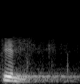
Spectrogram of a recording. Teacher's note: لكن ما تقلقلش الحرف، ما تقلقلش، ما تقولش تلك، لا ده حرف من حروف الهمس، ها تلك فيها همس والكلمة مرققة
